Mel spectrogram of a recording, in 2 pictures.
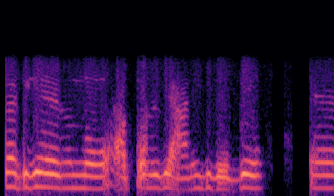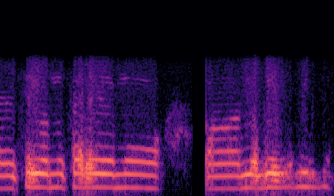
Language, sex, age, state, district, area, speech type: Odia, female, 60+, Odisha, Gajapati, rural, conversation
